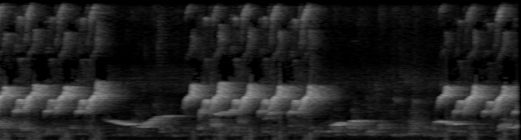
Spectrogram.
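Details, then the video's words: Horsfield's babbler calling persistently, with clustered series of sharp, stepped high notes broken by a long rising whistle and a lower drawn-out whistled slur, the rhythmic note groups returning several times. "SUARA BURUNG MANTENAN GUNUNG GACOR"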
